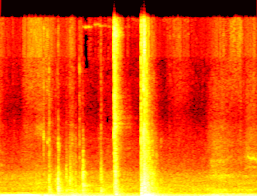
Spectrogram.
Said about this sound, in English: let me show you the door. Although it's rusted out, closes pretty good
